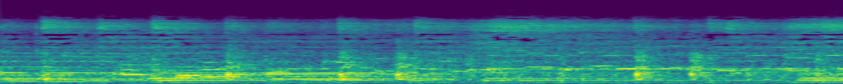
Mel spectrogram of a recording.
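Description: Live jazz-fusion trio playing: sustained electric guitar lines over electric bass and drums with steady cymbal wash, heard through an audience recording.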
